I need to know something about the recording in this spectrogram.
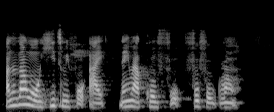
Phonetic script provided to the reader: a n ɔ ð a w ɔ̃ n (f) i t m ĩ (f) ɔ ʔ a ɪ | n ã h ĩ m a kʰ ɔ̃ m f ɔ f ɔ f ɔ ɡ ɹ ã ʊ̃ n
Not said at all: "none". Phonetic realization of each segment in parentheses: h, f

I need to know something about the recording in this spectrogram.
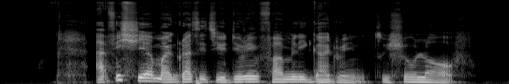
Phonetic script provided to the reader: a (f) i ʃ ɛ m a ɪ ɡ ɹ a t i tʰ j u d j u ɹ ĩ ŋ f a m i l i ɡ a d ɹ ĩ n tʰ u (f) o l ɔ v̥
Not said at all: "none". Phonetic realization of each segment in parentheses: f, ʃ

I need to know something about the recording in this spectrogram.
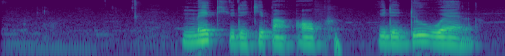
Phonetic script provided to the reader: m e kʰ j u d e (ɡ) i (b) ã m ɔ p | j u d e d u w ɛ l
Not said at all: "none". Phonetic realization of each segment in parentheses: k, p

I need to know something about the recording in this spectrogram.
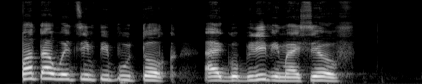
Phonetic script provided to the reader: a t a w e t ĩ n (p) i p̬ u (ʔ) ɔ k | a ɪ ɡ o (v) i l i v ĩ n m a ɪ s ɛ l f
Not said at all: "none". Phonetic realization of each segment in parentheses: p, t, b

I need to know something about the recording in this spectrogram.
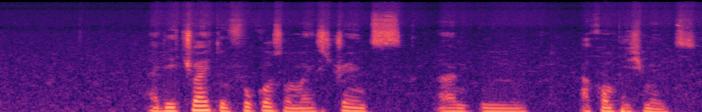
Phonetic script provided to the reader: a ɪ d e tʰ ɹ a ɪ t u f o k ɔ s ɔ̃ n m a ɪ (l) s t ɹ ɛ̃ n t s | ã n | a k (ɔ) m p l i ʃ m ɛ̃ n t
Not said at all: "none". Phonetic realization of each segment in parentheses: none, ɔ̃

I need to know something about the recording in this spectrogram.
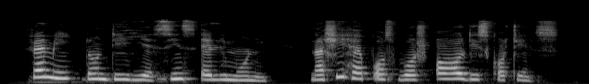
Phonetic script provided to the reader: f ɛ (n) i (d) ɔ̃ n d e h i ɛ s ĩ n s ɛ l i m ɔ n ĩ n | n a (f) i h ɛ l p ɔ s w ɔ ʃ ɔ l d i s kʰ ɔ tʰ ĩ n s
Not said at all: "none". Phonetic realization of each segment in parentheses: m, d, ʃ

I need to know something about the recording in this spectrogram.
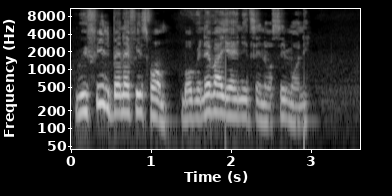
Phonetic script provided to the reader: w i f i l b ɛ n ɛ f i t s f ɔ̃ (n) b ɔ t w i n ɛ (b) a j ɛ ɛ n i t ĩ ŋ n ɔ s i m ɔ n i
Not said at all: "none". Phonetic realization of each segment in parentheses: m, v

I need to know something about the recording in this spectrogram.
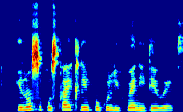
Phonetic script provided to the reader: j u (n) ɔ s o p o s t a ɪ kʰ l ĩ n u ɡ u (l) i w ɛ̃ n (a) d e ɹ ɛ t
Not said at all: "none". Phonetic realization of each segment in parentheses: n, l, i

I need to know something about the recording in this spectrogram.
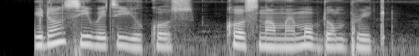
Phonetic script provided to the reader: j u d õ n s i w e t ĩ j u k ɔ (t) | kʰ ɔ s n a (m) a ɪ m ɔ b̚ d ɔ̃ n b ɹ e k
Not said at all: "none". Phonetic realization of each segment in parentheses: s, m

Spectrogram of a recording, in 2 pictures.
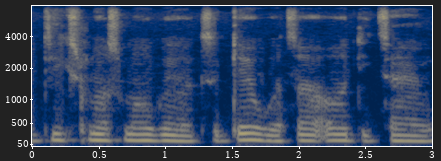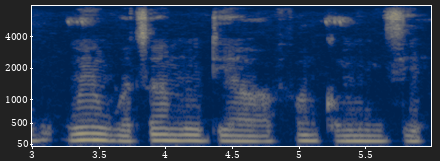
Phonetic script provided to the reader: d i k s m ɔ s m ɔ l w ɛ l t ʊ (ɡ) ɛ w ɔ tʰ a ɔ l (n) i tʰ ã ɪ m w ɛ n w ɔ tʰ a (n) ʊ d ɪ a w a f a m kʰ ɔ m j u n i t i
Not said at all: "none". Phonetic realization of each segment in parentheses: ɡ, d, n

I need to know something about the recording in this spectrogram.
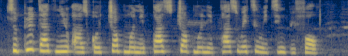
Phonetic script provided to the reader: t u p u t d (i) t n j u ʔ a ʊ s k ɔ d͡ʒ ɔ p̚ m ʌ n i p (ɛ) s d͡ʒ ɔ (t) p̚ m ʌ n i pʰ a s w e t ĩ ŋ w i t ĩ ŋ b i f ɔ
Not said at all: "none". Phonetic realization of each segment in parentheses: a, a, none

